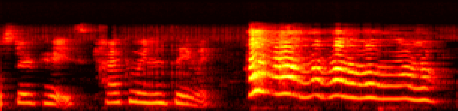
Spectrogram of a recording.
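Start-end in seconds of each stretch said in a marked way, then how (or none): 1.7-2.9 loud high yelp; a short shout; startled cry. Acted. Cry out as Peeves flees.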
